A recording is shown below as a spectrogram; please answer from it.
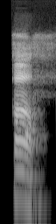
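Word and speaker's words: كاف: Huruf yang keluar dari aqsa lisan asfal ini adalah huruf kaf. Huruf kaf ya sobat. Yang mudahnya seperti huruf K pada ejaan bahasa Indonesia.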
